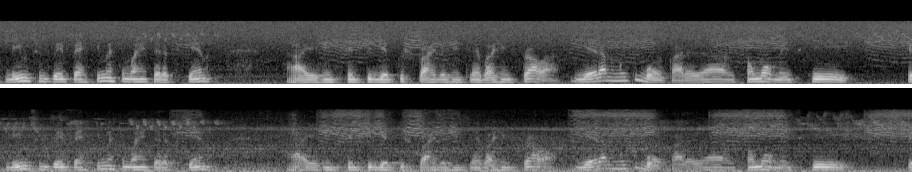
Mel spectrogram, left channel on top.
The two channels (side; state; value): left; noise; hiss, 13 dB below the sound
